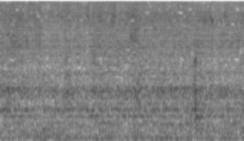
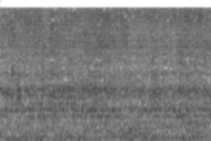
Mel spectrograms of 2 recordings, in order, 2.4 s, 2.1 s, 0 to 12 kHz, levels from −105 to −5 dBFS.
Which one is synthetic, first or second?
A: second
